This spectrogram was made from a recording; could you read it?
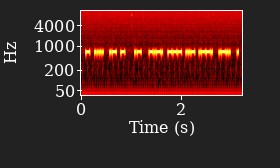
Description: Morse code, heard as a keyed tone, about 50 wpm, spaced as for 41 wpm, 680 Hz. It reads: THAT A COUPLE
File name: archived / CRSnet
